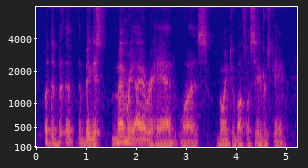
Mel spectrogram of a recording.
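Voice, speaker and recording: Ordinary pitch variation shapes speech delivered at a moderate pace. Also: man, very deep, low pitch for a man. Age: 60s. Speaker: club member speaker. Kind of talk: impromptu speech.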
